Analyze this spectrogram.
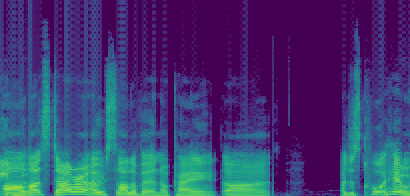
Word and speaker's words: O'Sullivan: Wait, How the fuck do I pronounce their name? Oh, that's Dara O'Sullivan, okay? I just caught him with Opal. O'Sullivan.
